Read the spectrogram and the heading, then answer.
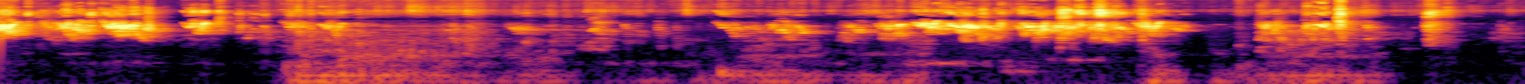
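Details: Chattering budgie giving fast, scratchy, high chirps almost without pause, mixed with low rustling and wing-flapping noise.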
